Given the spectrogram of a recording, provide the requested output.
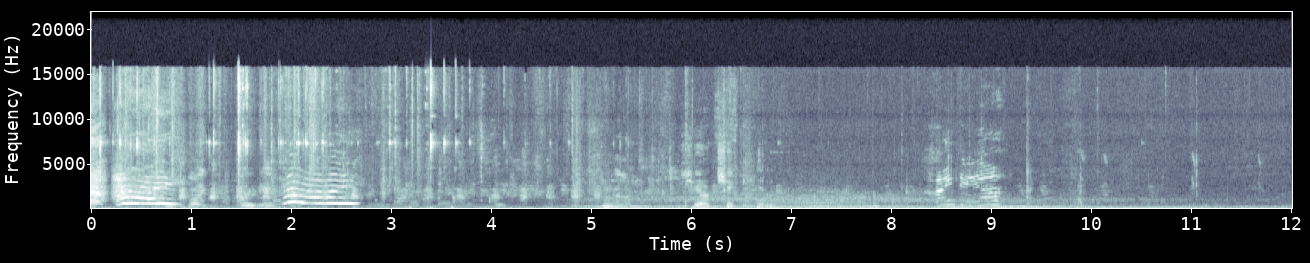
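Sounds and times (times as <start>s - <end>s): dog panting: 0.0s - 10.8s.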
